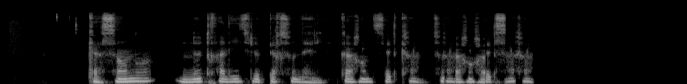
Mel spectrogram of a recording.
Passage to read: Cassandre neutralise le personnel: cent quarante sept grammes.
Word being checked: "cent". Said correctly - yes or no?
no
